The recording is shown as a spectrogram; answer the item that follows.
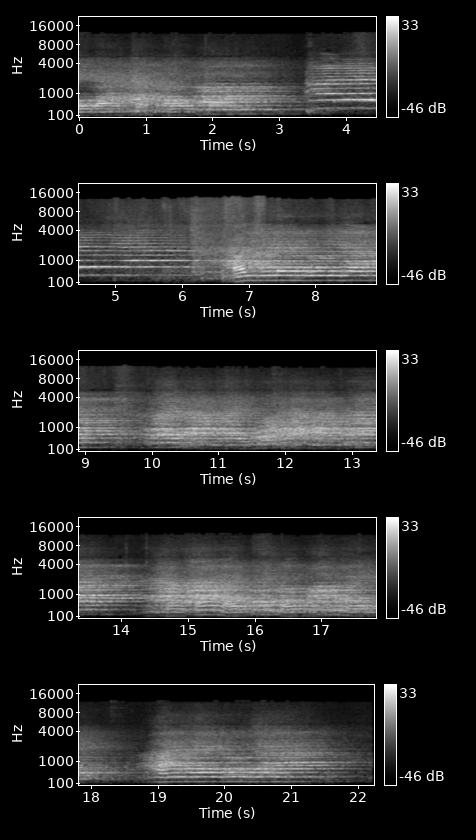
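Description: Choir singing a slow hymn with long held notes, in phrases a few seconds long separated by short breaks.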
